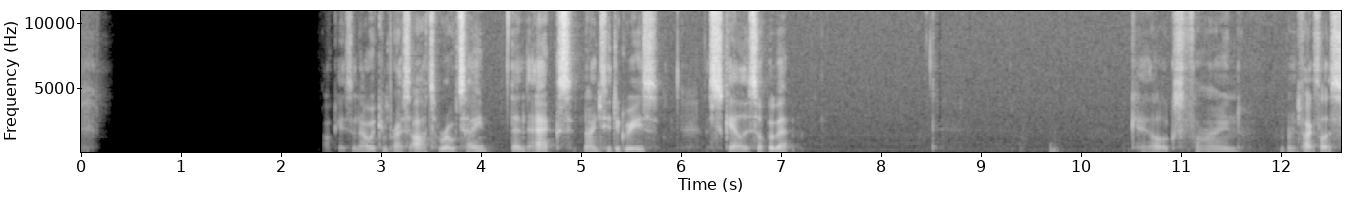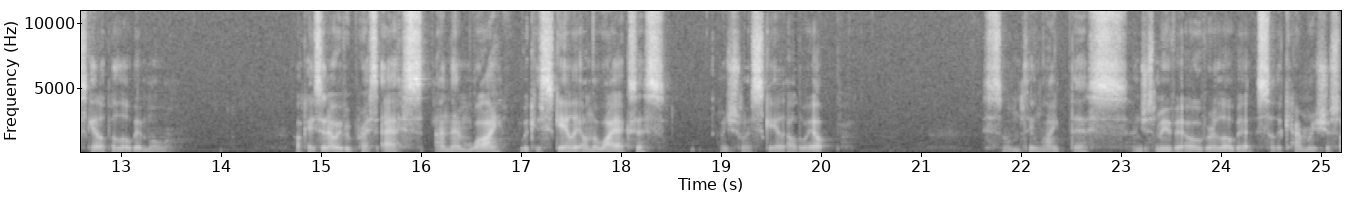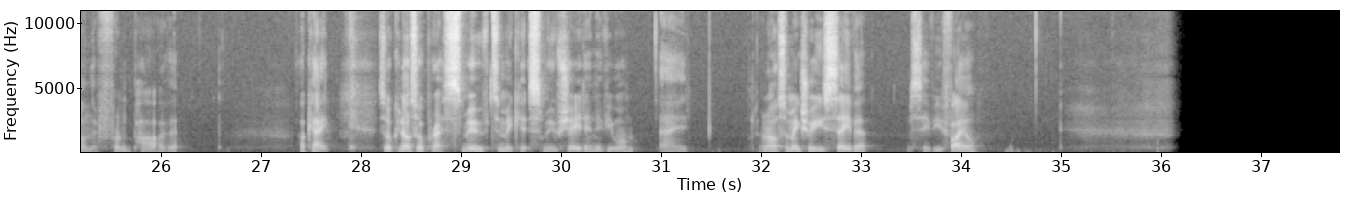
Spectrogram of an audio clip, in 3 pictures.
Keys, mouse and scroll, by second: 1.4-3.4 middle drag, 3.5 r, 6.8 s, 10.8-11.8 middle drag, 13.8 s, 15.0 s, 23.5-24.6 drag, 26.6 t, 27.9 click, 29.6 t, 29.7 click, 31.3 ctrl+s, 36.5 middle click.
